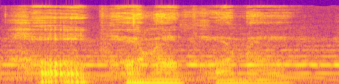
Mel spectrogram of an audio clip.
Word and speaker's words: Ho'oponopono: Something about the frequency of those phrases as you're meditating, and you can do Ho'oponopono, and it's spelled H-O apostrophe O-P-O-N-O P-O-N-O Ho'oponopono.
